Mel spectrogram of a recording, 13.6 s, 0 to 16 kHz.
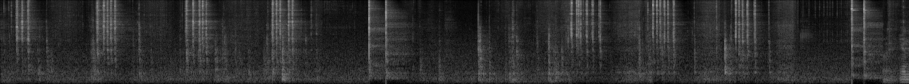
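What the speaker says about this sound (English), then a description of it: "now we can torque these down" Torque wrench and ratchet working on motor mount bolts of a 2003-2013 Mazda3, tightened to about 77 foot-pounds: close, irregular bursts of clicking and ratcheting with short pauses between pulls, no talking.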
